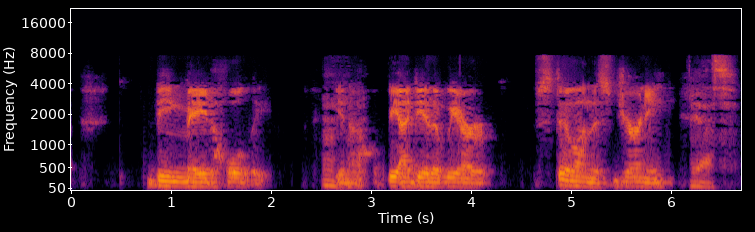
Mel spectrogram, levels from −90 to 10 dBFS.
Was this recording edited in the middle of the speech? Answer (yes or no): no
